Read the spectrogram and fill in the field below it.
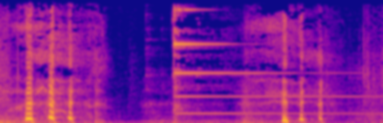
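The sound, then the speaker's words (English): A single bright bell ding rings out clearly and sustains with a long, slow fade, set between short bursts of voices before and after. “Where's the bell?”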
